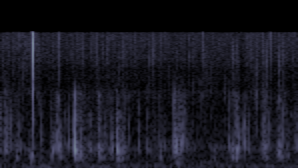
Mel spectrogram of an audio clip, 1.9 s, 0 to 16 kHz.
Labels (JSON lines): {"label": "biophony, sea urchins (Echinidae)", "recorder": "SoundTrap 600 or HydroMoth"}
